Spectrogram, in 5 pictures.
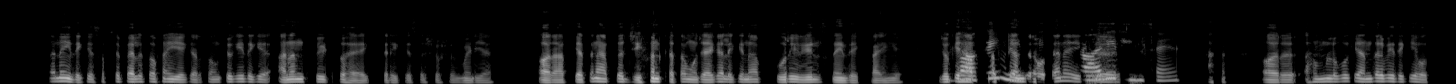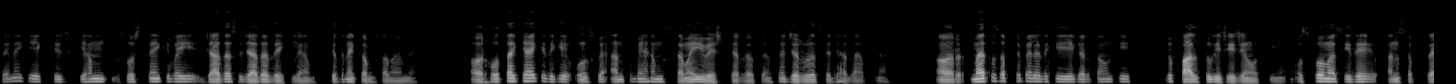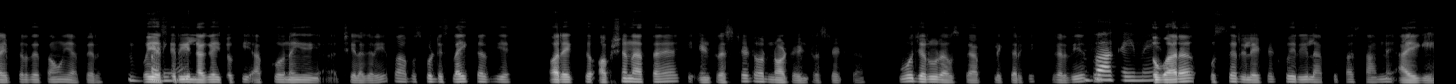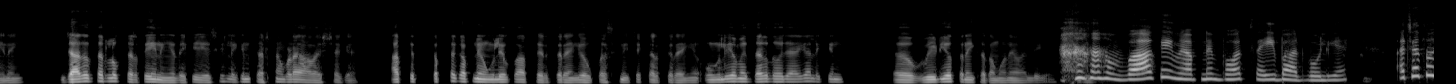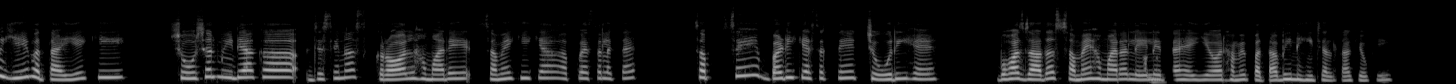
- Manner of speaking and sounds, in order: laughing while speaking: "जीवन"; in English: "रील्स"; in English: "रील्स"; chuckle; in English: "वेस्ट"; in English: "ऑप्शन"; in English: "इंटरेस्टेड"; in English: "नॉट इंटरेस्टेड"; in English: "क्लिक"; in English: "रिलेटेड"; chuckle
- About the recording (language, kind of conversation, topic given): Hindi, podcast, सोशल मीडिया की अनंत फीड से आप कैसे बचते हैं?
